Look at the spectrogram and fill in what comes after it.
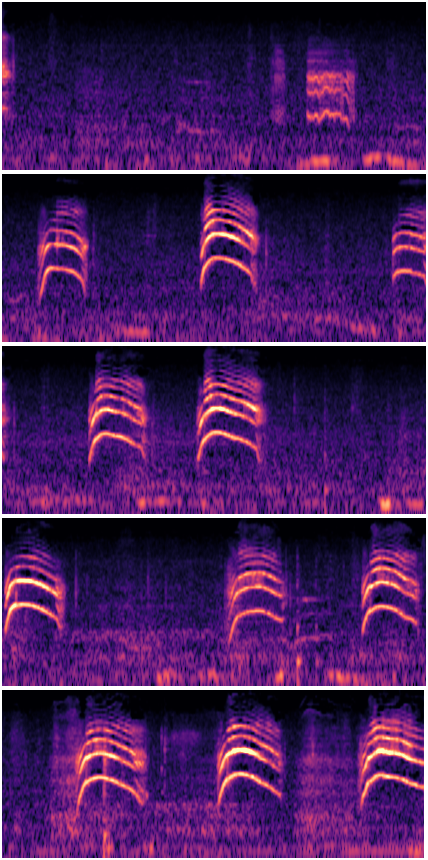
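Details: Maine Coon kittens four days after birth, kept by a breeder in Tokyo, Japan, calling in a long series of thin, rising-then-falling mews, about a dozen over twenty seconds, loosely spaced, with faint rustling and a low hum beneath.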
